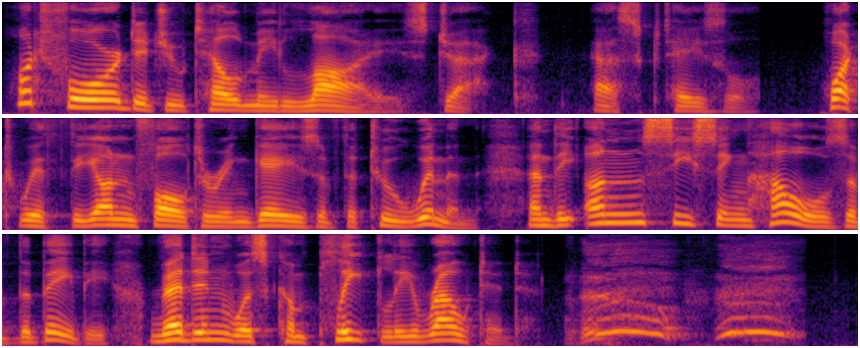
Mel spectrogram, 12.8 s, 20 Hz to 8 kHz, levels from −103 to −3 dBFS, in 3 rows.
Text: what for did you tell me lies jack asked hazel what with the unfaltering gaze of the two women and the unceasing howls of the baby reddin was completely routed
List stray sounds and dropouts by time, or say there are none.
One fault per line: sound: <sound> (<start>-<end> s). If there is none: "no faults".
sound: breath (11.4-12.6 s)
